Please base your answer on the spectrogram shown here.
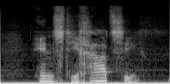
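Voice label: "instigatie", Dutch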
